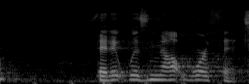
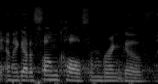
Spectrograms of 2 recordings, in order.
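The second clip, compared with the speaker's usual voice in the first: ordinary talk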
